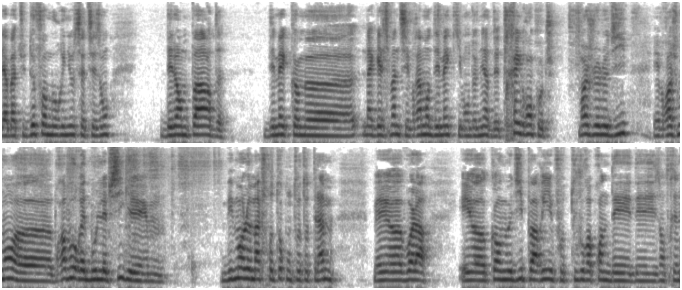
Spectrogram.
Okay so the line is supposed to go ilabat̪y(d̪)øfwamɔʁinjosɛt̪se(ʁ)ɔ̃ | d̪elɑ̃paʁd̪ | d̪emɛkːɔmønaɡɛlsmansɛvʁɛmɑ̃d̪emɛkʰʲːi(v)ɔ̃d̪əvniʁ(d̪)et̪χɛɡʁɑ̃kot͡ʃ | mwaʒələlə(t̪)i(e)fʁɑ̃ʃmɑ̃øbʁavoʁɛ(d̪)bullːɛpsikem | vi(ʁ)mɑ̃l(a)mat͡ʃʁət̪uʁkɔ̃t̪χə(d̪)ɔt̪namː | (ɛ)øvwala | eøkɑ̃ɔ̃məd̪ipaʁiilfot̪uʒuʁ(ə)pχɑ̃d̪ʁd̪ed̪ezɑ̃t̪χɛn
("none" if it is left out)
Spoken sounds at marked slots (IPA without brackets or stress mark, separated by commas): d̪, z, v, d̪, d̪, e, d̪, v, ə, t̪, ɛ, a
